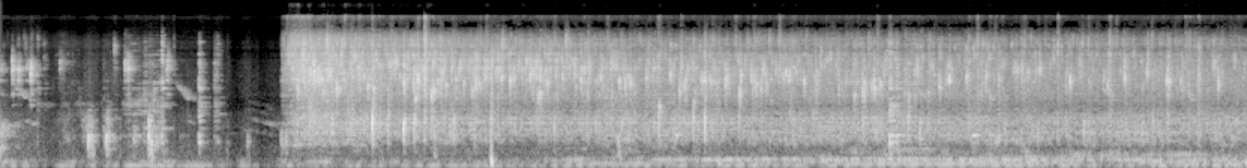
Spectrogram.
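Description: Thinly sliced onions drop into hot oil in a village-style kitchen, and after a few scattered clatters a sudden loud hiss breaks out and settles into a steady, bright frying sizzle.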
